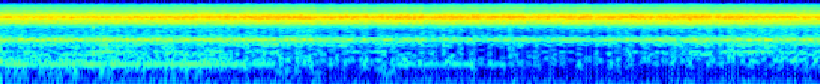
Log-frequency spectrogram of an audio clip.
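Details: A continuous shrill buzz from cicadas emerging from holes in the ground, a dense, even, high whine with no pauses.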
